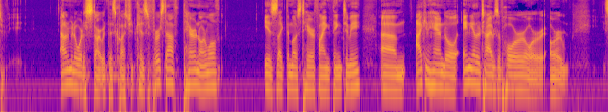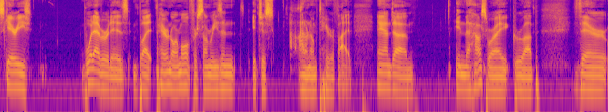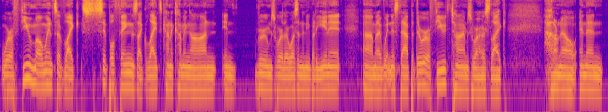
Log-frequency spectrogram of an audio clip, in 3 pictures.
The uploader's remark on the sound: We take you live to the tour bus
